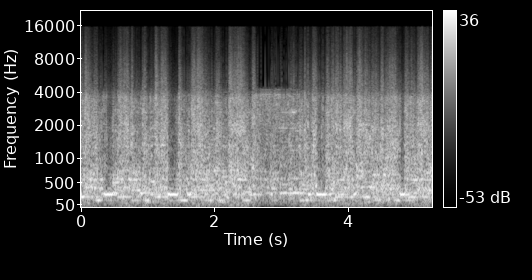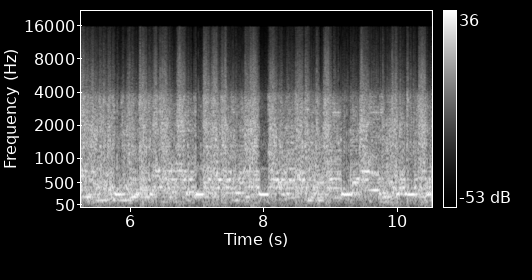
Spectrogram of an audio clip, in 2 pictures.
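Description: A live salsa band playing loudly, with percussion keeping a steady beat under pitched instruments.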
